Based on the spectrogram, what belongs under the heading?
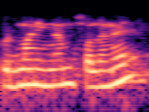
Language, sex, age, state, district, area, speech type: Tamil, male, 18-30, Tamil Nadu, Thanjavur, rural, conversation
